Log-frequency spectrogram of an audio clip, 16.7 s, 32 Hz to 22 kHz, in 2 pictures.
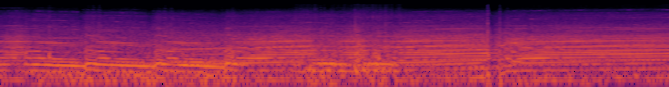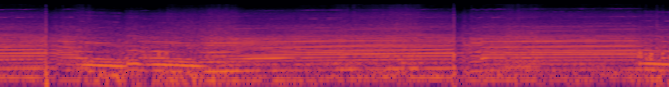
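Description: Race car engines rev and accelerate continuously in Real Racing 3, with repeated rising engine pitch as gears shift and several cars roar together loudly.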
